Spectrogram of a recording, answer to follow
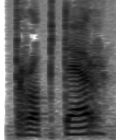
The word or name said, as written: propter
